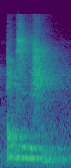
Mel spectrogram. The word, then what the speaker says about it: exhibition: Exhibition, the silent letter is the H after the X.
